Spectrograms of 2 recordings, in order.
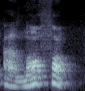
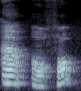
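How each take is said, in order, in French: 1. Le son n se lie au mot suivant. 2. Les deux mots sont prononcés séparément, sans liaison. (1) "je dois dire" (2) "je dis pas"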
